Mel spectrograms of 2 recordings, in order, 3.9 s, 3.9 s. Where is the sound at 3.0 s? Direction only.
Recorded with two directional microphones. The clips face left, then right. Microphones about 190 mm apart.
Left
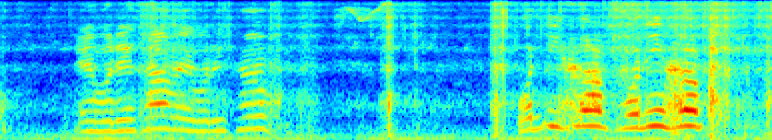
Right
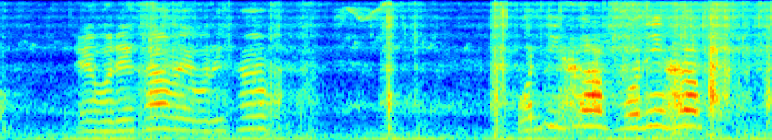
50° left (ahead or behind).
